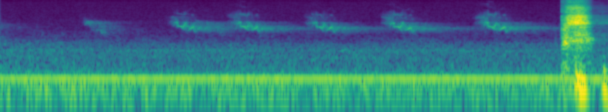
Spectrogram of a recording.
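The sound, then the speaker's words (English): Birds chirp faintly, about six quick high calls in a steady series over a low constant hum, ending with a brief sharp noise burst. “Every time I do that, they stop chirping.”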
